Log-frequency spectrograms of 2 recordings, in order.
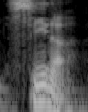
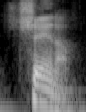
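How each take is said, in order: First: CENA with an s sound at the start; English-instinct pronunciation. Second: CENA with a ch sound at the start; Italian pronunciation. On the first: Teacher showing the learner's English instinct, s-sound CENA. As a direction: say "cena" as SEE-na. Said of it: "your instinct would be". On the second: Teacher correcting the English instinct, ch-sound CENA. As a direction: say "cena" as CHAY-na. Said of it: "It's a ch sound". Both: Shown as a demonstration.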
